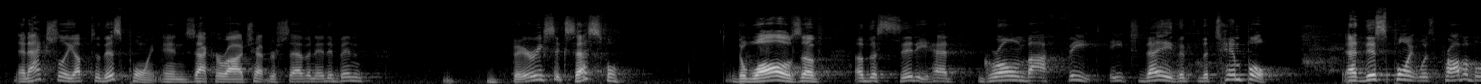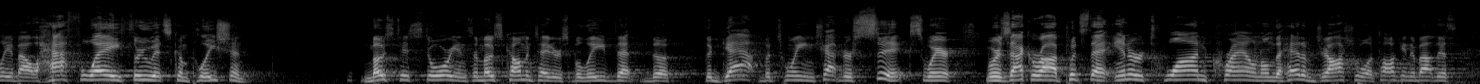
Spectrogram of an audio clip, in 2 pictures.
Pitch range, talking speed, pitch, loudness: 165-205 Hz, 140 wpm, 180 Hz, -28 LUFS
